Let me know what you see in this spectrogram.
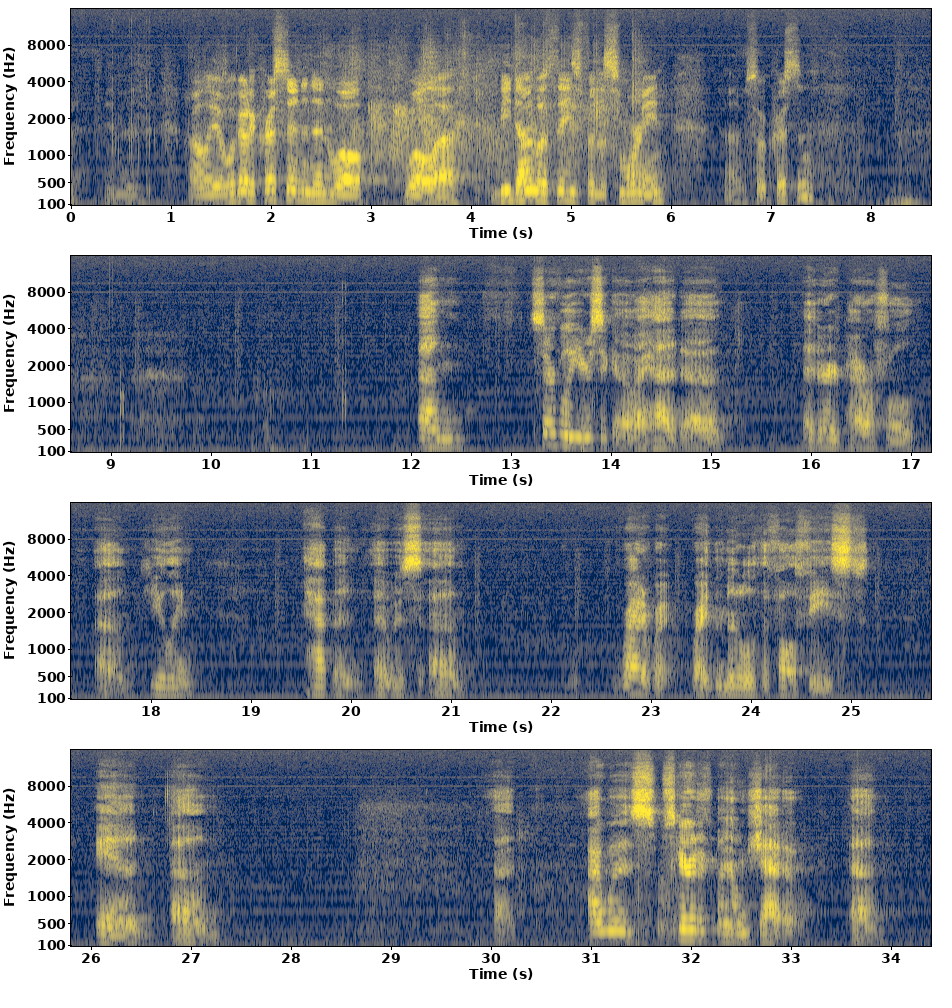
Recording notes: Joined in-progress due to technical difficulties.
